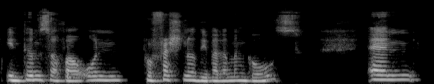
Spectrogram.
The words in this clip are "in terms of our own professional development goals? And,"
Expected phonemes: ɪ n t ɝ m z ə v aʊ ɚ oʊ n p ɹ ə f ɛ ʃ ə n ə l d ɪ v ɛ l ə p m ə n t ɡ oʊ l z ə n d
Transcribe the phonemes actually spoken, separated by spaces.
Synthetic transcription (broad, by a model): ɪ n t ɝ m s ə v aʊ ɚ oʊ n p ɹ ə f ɛ ʃ ə n ə l d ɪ v ɛ l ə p m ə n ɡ oʊ l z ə n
